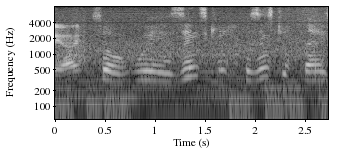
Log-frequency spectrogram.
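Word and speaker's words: Wysynski: on my uniform what's your name uh wasinski what is it wisinski how do you spell that b r e n d e n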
